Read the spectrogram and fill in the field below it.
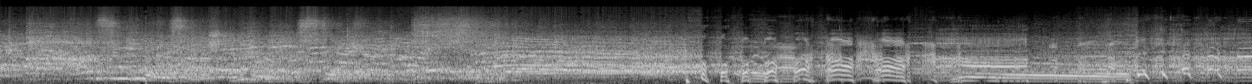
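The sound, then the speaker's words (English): A loud, dense roar of an arena crowd screaming and cheering back at a performer who walks out gesturing, screaming and clapping at them, steady at first, then breaking into rising and falling yells and whoops from many voices. “gesturing with his hands, screaming at the crowd, clapping at him. They are screaming yeah, back.”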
